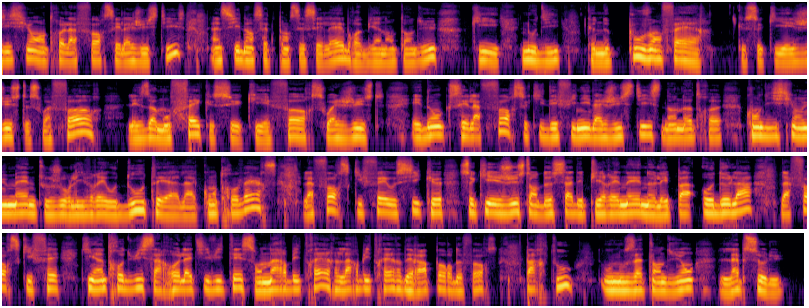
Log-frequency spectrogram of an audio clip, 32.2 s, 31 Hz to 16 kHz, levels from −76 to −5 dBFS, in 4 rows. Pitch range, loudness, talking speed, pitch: 110-140 Hz, -19 LUFS, 180 wpm, 125 Hz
